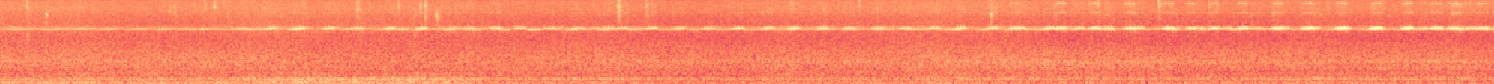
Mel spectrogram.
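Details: A single high cricket chirp repeats in quick pulses, about three a second. A heavier low rumble fills the first few seconds, then eases to a quieter hum.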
